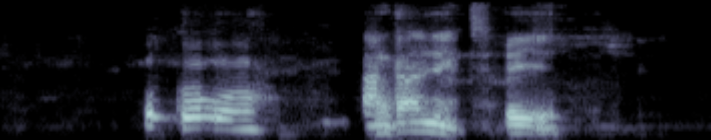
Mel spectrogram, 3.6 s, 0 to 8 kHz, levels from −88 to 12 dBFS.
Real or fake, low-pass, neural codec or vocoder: fake; 7.2 kHz; codec, 16 kHz in and 24 kHz out, 1.1 kbps, FireRedTTS-2 codec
